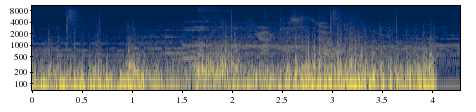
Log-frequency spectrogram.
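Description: Loud wind rushing and buffeting over the microphone of a paraglider pilot in flight, a heavy low rumble.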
